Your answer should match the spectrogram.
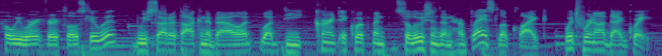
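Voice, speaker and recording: A man's voice: lowish voice, brisk. A man, a home care sales manager, talking conversationally about clients and repeating phrases for emphasis. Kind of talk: company testimonial interview. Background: faint guitar music.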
